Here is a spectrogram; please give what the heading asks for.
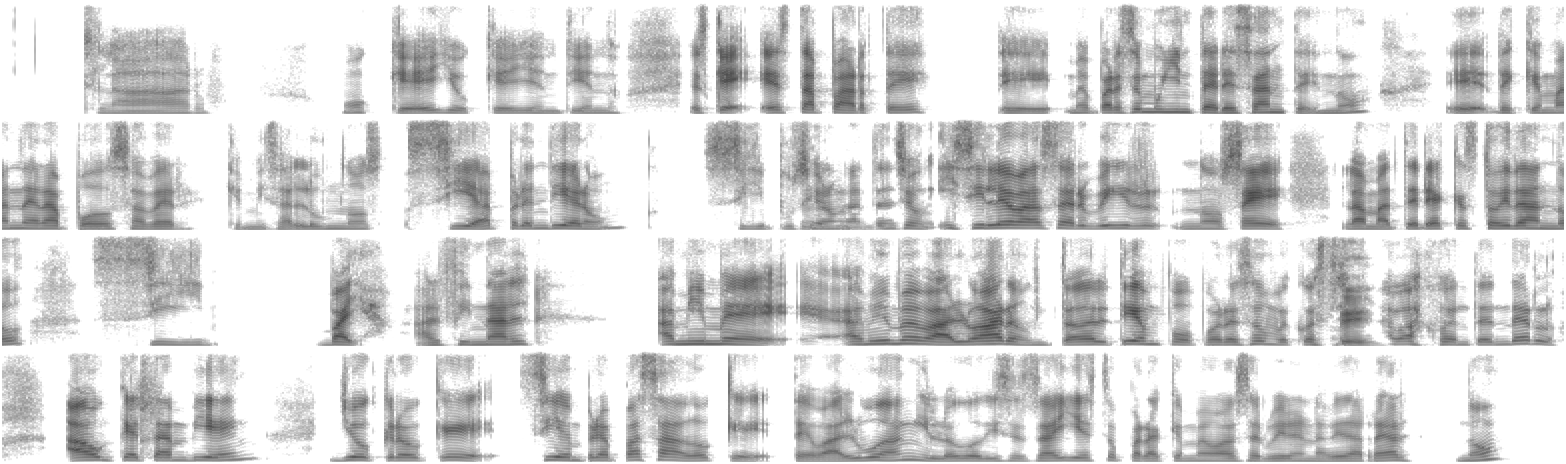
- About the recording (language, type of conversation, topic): Spanish, podcast, ¿Qué mito sobre la educación dejaste atrás y cómo sucedió?
- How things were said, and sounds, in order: laughing while speaking: "trabajo"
